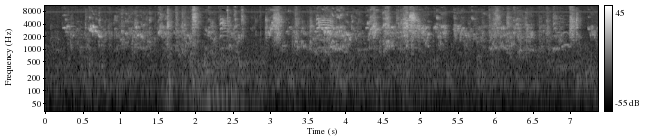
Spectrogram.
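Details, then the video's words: Young budgerigars with millet on 3 May 2024 keep up grating, buzzy squawks and twitters in overlapping bursts, followed by a person calling to them in German. "Hirse und die Jungen Wellis"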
